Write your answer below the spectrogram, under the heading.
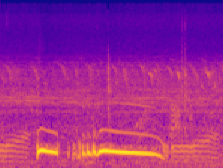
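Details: Local puter dove used as a training lure for other doves: a short firm note, a series of quick rolling pulses, then one long steady coo that falls away at its end.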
